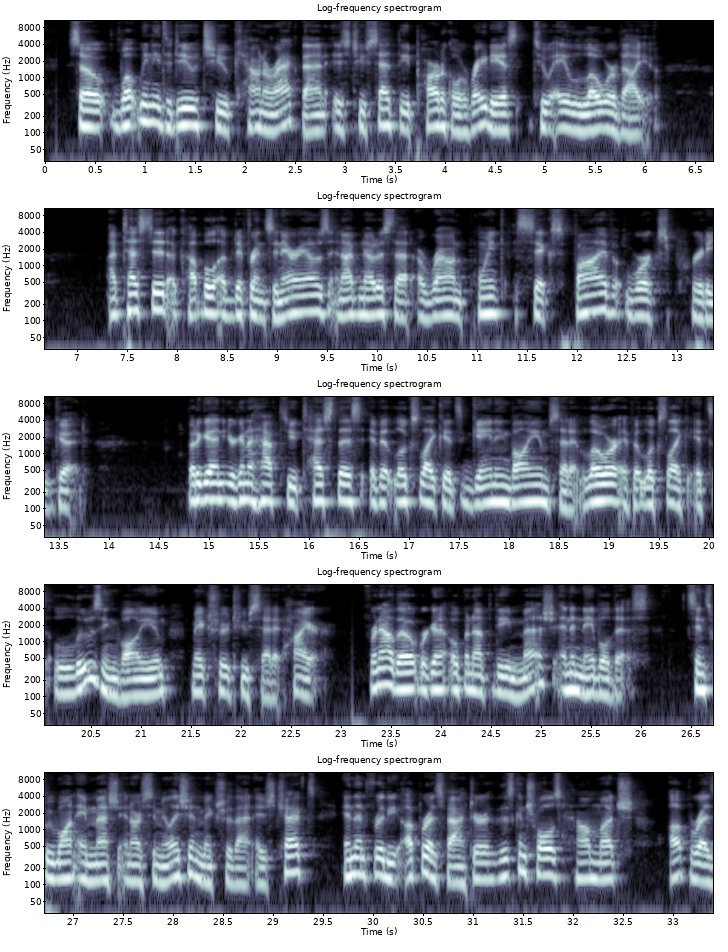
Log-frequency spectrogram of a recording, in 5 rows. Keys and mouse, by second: 0.1 s, 2.2 click, 6.0-12.9 drag, 14.6 shift+click, 15.6 ctrl+click.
